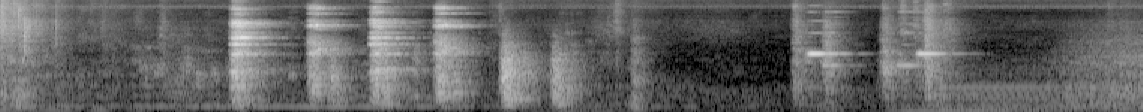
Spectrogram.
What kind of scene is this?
kitchen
